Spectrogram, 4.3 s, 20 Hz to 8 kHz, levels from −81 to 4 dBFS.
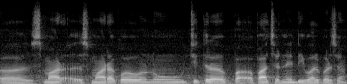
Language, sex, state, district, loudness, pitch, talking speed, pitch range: Gujarati, male, Gujarat, Gandhinagar, -19 LUFS, 110 Hz, 125 wpm, 105-115 Hz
